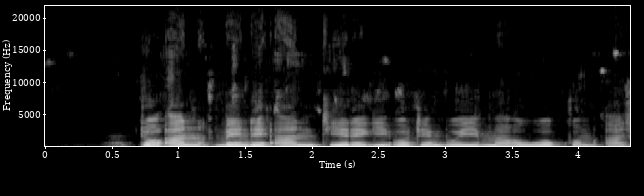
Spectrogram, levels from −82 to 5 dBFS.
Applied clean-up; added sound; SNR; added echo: neural mask model Resemble Enhance denoiser.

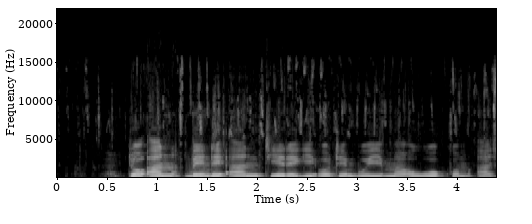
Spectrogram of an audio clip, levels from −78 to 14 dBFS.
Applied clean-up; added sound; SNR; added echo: neural mask model RNNoise.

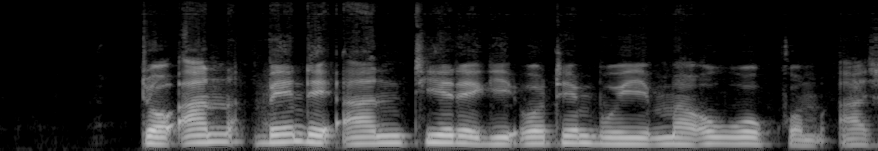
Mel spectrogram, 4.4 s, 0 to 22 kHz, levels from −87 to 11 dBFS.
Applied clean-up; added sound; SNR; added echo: neural mask model DeepFilterNet 3.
